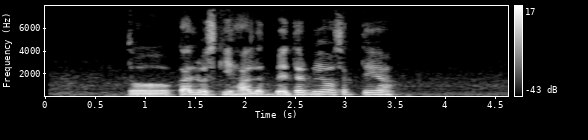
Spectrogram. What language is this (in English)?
Urdu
